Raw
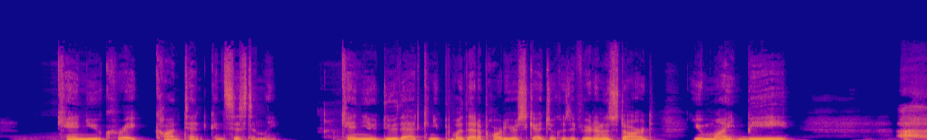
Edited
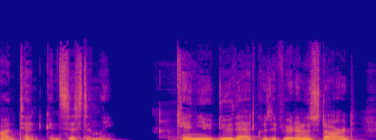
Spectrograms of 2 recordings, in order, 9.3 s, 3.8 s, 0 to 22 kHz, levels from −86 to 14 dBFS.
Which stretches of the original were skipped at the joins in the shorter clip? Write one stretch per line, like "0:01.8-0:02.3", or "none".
0:04.2-0:05.6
